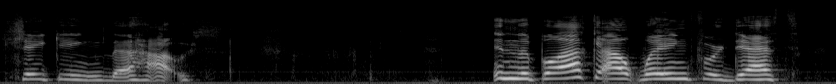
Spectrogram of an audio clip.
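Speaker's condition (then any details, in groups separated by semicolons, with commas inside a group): Cerebral palsy; not degenerative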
